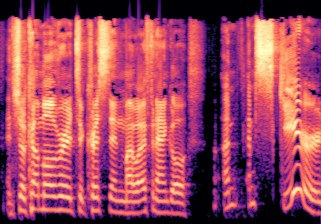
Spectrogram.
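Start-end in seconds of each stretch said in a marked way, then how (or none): 2.7-4.0 put-on tiny, cute two-year-old voice, pitched up. Parent retells daughter coming over from the slide: cute little two-year-old voice. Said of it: "in her cute little two-year-old voice".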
